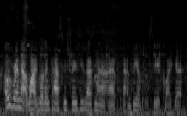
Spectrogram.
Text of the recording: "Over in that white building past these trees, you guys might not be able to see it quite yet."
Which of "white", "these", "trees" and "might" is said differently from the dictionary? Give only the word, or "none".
these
